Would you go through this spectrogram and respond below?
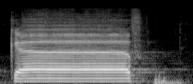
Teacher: زبان کی جو جڑ ہے اوپر والے تالو کے نرم حصے سے لگے لیکن ذرا منہ کی طرف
